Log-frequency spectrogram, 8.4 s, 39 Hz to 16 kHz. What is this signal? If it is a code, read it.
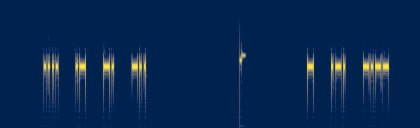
Morse code, heard as a keyed tone, about 32 wpm, spaced as for 17 wpm, 700 Hz. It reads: HAND TRY
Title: 3x Character Spacing - Top 300 Words - 30wpm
